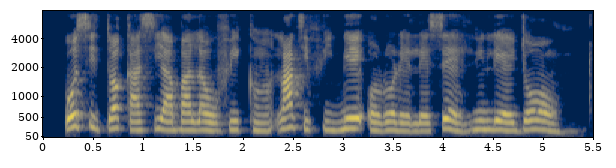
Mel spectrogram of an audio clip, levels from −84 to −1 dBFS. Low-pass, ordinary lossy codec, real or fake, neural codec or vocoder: 7.2 kHz; none; fake; vocoder, 22.05 kHz, 80 mel bands, Vocos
